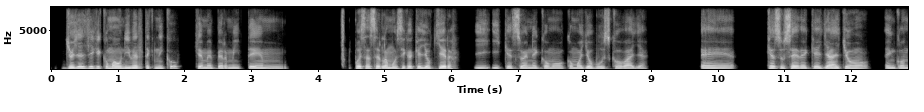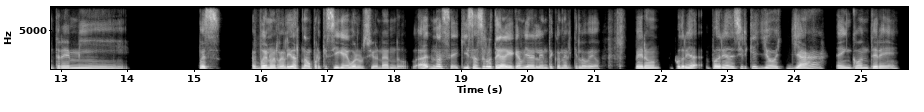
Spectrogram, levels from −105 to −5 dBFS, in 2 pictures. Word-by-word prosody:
yo 135 +4 -1
ya 185 +4 +5
llegué 195 -1 -1
como 185 -1 0
a - - +5
un 160 0 +2
nivel 165 -1 +1
técnico 175 +7 -4 0.2
que 145 - -1
me 130 -1 -2
permite, 130 +1 -2 1.4
pues, 155 -1 +1
hacer 145 0 +1
la 145 - +3
música 145 0 -1
que 140 -2 0
yo 130 0 +1
quiera, 145 +1 +1 0.2
y 125 -1 -5
y 130 -2 -7
que 135 - -5
suene 130 -1 -2
como 115 -4 -5
como 120 +1 -3
yo 130 +1 0
busco, 145 -2 -4
vaya, 115 0 -4 0.8
eh, 125 -3 -2 0.5
¿qué 165 -1 +2
sucede?, 145 -5 0
que 135 -2 -1
ya 145 +4 +3
yo 180 +2 -2 0.2
encontré 125 -2 -2
mi 115 -5 -3 1.1
pues, 150 0 +4 0.5
bueno, 160 +2 +6
en 145 - +3
realidad 140 +4 +5
no, 190 +1 +2
porque 150 - -5
sigue 150 +4 +4
evolucionando, 120 -5 -2
ay, 155 0 +4
no 215 +5 +3
sé, 165 - -3
quizás 165 +3 +1
solo 205 -1 +6
tenga 160 -4 +8
que 150 -1 +6
cambiar 135 -1 +3
el 130 - 0
lente 125 +1 -3
con 115 - -5
el 110 - -8
que 115 - -12
lo 100 -2 -3
veo, - - -5 0.5
pero, 135 -1 +2 0.2
podría 155 +3 +3 0.2
podría 160 +4 +5
decir 190 +1 -1
que 215 0 -3
yo 175 +4 +1 0.2
ya 155 +10 -1
encontré 135 +3 -1
140 Hz, 155 wpm, -21 LUFS, 125-160 Hz, 1.4 s, tenga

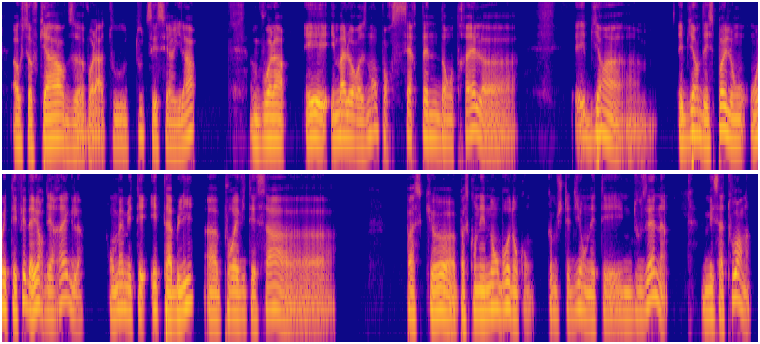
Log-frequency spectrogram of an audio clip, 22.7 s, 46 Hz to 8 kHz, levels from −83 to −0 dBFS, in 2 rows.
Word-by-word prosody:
House 105 0 -1
of 100 -2 0
Cards, 115 -4 +4
heu, - - 0
voilà, - - 0
toutes 110 -2 -4
toutes 140 -1 -7
ces 115 - 0
séries 100 -2 -3
là. 130 +8 +1 0.8
Mmh 110 - -1
voilà, 120 +1 +3 0.2
et 125 -1 +5
et - - +2
malheureusement, 125 +2 +2
pour - - -9
certaines 125 -1 -2
d'entre 110 +2 -4
elles, 150 0 +3
heu, - - -2 1.0
et - - -1
bien 65 -2 0 0.8
et 110 - +4
bien 140 +5 +2
des 110 -4 +2
spoils 155 +5 +4
ont 115 0 0
ont 130 - 0
été 125 -2 +1
faits. 175 +7 +1
D'ailleurs 130 +4 +5
des 115 -1 -1
règles 145 0 -2 0.4
ont 110 - -1
même 130 +2 +1
été 115 -1 0
établies, 125 +4 +3 0.2
heu, 105 -1 +1
pour 115 +3 0
éviter 105 -1 -1
ça, 125 +6 -1 0.6
heu - - -12 1.2
parce 105 -2 -1
que, 120 - -2 0.3
heu, - - -2
parce 105 - -4
qu'on 115 -1 0
est 115 - +5
nombreux 135 +3 +2
donc 110 -5 -3
on - - -12 0.2
comme 115 -2 -6
je - - -14
t'ai 110 - -6
dit, 125 +5 -3
on 115 -5 -2
était 105 +3 -4
une 105 -1 -3
douzaine 150 - -1 0.5
mais 115 +1 0
ça 110 -2 -2
tourne 180 - +1
115 Hz, 165 wpm, -21 LUFS, 110-130 Hz, 1.2 s, et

